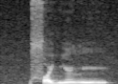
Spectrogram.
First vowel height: high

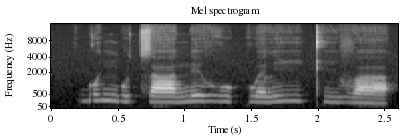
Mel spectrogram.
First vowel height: high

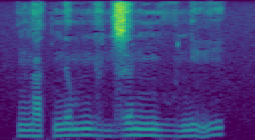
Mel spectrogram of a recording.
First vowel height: low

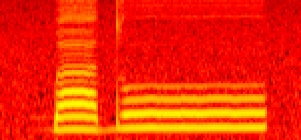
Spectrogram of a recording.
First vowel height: low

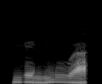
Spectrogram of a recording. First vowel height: mid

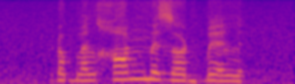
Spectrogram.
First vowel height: mid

